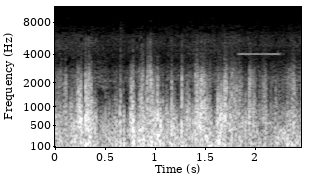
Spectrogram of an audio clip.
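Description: Wind buffeting the microphone in uneven gusts, over the noise of road traffic.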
